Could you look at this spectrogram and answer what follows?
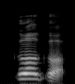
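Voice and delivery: teacher models 哥哥, first tone then neutral tone; tone demo. Shown as a demonstration. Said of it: "the first 哥 has the first tone".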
